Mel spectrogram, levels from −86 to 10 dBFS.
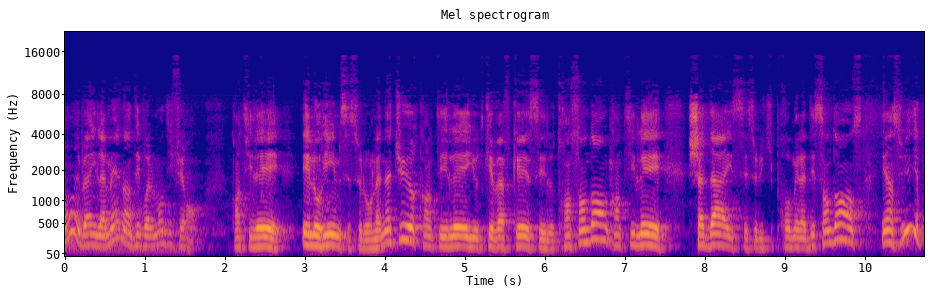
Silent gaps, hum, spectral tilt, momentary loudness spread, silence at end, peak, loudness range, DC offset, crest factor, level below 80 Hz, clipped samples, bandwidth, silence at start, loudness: none; none; -5.5 dB/octave; 14 LU; 0 s; -4 dBFS; 3 LU; under 0.1%; 16 dB; -66 dBFS; under 0.1%; 15 kHz; 0 s; -21 LUFS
